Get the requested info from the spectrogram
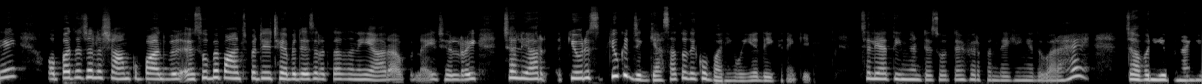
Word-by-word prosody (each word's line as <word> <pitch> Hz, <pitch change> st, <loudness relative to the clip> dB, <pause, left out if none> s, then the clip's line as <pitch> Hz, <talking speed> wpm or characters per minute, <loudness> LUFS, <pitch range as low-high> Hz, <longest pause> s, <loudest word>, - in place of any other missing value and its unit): थे 335 Hz, +4 st, 0 dB, 0.4 s
और 255 Hz, -, +1 dB
पता 300 Hz, +1 st, +4 dB
चला 315 Hz, -1 st, +3 dB
शाम 265 Hz, -3 st, +1 dB
को 275 Hz, -, -8 dB
5 250 Hz, -1 st, +5 dB
बजे 245 Hz, 0 st, +1 dB
सुबह 305 Hz, +4 st, +3 dB
5 280 Hz, -2 st, +3 dB
बजे, 280 Hz, 0 st, +1 dB
6 265 Hz, 0 st, +3 dB
बजे 245 Hz, 0 st, +4 dB
ऐसा 260 Hz, +2 st, +2 dB
लगता 245 Hz, 0 st, -3 dB
था 235 Hz, -, -2 dB
नहीं 230 Hz, 0 st, -1 dB
यार, 205 Hz, -1 st, -1 dB
अब -, -, -5 dB
नहीं 235 Hz, 0 st, -7 dB
झेल 225 Hz, -1 st, -2 dB
रही, 235 Hz, +4 st, +2 dB, 0.3 s
चल 305 Hz, -2 st, +3 dB
यार 260 Hz, -1 st, +3 dB
अ, 235 Hz, -3 st, -15 dB
क्युरीअस 290 Hz, -1 st, +2 dB
क्योंकि 395 Hz, +2 st, +7 dB
जिज्ञासा 200 Hz, +3 st, -2 dB
तो 290 Hz, +3 st, -2 dB
देखो 260 Hz, 0 st, +1 dB
बनी 170 Hz, 0 st, -5 dB
हुई 165 Hz, 0 st, -7 dB
है 180 Hz, -, -2 dB
देखने 175 Hz, +5 st, -7 dB
की। -, -, -14 dB, 0.5 s
चल 270 Hz, -1 st, 0 dB
यार 255 Hz, -1 st, +3 dB
3 235 Hz, -2 st, 0 dB
घंटे 215 Hz, -1 st, -2 dB
सोते 215 Hz, +1 st, -8 dB
हैं 220 Hz, -, -3 dB
फिर 225 Hz, -1 st, -6 dB
अपन 200 Hz, -2 st, -9 dB
देखेंगे 185 Hz, 0 st, -6 dB
दोबारा, 185 Hz, 0 st, -6 dB
हैं? 350 Hz, -, -1 dB, 0.4 s
चल 230 Hz, -, +4 dB
अपन 215 Hz, 0 st, +3 dB
ये 215 Hz, -, +7 dB
बनाएँगे, 195 Hz, +1 st, -2 dB
245 Hz, 250 wpm, -22 LUFS, 215-275 Hz, 0.5 s, क्योंकि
